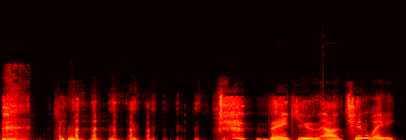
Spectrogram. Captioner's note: group laughing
